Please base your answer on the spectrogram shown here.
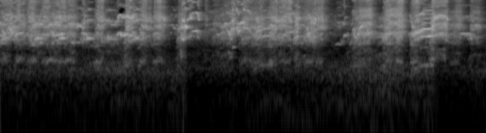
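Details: Rainbow lorikeets calling together, dense harsh high screeching and chattering squawks overlapping almost continuously, with brief gaps and a few sharper shrieks rising above the chorus.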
